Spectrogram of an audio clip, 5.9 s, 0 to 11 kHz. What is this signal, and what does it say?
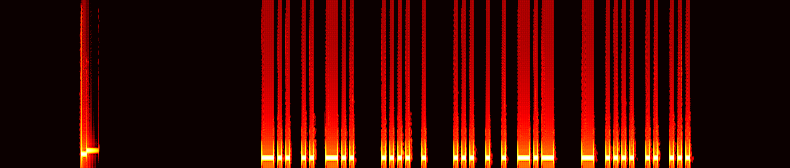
Morse code, heard as a keyed tone, about 40 wpm, 700 Hz. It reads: DID HE SEEK THIS
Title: Dit Challenge 40wpm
